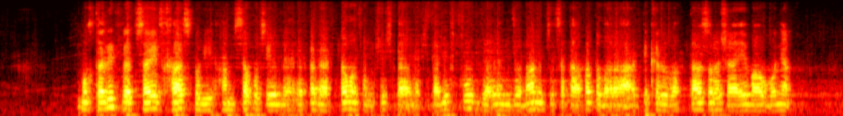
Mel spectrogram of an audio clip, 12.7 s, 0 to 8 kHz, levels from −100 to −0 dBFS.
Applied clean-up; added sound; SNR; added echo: neural separator model SepFormer DNS4.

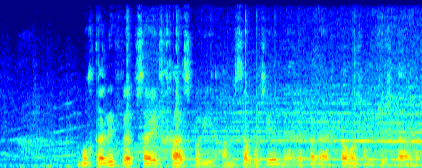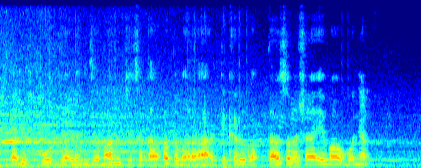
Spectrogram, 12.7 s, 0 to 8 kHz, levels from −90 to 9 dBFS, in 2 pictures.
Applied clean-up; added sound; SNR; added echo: none; Race car, auto racing / Accelerating, revving, vroom; 10 dB; reverberation time 0.2 s.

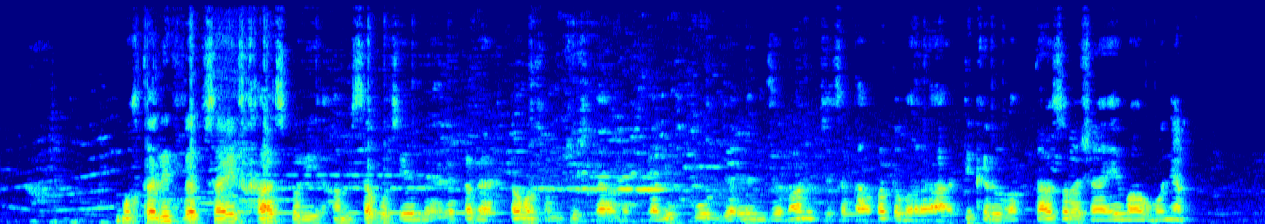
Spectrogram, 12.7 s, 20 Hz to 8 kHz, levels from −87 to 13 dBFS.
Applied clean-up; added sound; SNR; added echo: classical method WPE with log-MMSE.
